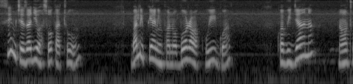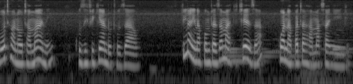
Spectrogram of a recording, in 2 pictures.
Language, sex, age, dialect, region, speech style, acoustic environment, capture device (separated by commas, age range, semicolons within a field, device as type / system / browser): Swahili, female, 25-34, Kenya - Mombasa, Kenya, relaxed; focused, silence, desktop / Windows / Chrome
